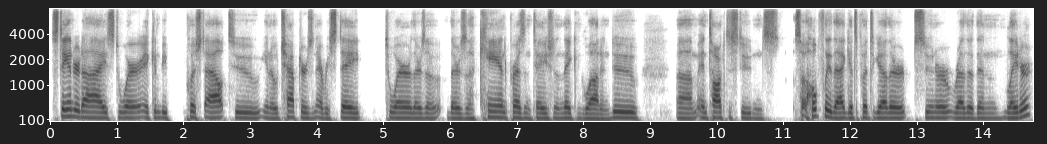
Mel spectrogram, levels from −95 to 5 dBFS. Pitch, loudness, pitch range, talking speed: 140 Hz, -27 LUFS, 135-150 Hz, 185 wpm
